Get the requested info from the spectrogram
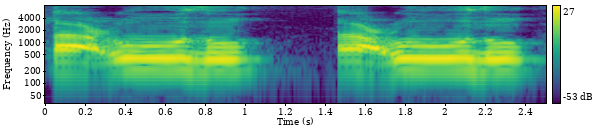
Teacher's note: واو پیش عو ہے، یہاں پر واو مدہ آ گیا تو عین واو پیش عو کو ایک الف کی مقدار کھینچ کر پڑھیں گے اور عین کو بھی اچھے سے حلق سے نکال کر پڑھیں گے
